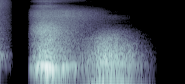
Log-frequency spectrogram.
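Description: Whoosh sound effects for an animated logo sting: two swishes, the first about half a second in and the second, softer one about a second in, then silence.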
